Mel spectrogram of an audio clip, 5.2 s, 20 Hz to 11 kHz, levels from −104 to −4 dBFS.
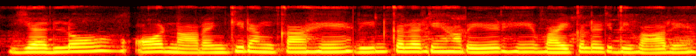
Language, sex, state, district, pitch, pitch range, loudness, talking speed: Hindi, female, Jharkhand, Sahebganj, 195 Hz, 185-210 Hz, -28 LUFS, 195 wpm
